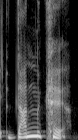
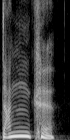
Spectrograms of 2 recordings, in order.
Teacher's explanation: Now, as a Spanish person, you may just say danke, but that's not correct. You don't want to pronounce the N sound like at the end of man, but it should sound rather like the sound at the end of ring. So danke, just like thank you.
